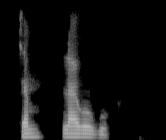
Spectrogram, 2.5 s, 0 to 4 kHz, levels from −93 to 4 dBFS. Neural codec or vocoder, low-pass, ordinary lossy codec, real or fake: none; 3.6 kHz; none; real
